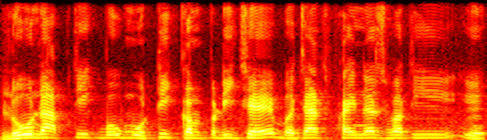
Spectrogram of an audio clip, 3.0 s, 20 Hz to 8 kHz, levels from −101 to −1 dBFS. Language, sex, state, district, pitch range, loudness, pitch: Gujarati, male, Gujarat, Gandhinagar, 170-180 Hz, -17 LUFS, 175 Hz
